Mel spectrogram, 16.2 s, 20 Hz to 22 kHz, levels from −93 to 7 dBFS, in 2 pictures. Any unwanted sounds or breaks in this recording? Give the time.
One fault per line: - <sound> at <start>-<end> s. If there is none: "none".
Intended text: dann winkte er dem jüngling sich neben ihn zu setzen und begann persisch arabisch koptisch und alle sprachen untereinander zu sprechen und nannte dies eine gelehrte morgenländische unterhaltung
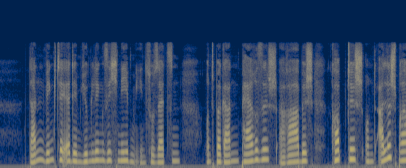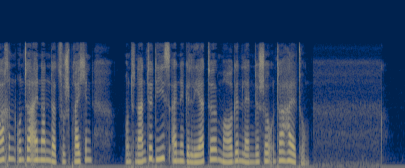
none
